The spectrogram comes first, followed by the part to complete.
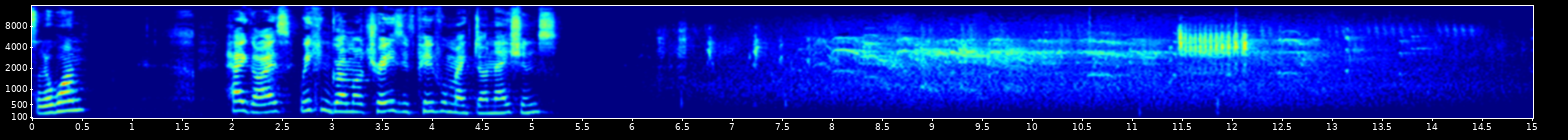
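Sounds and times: fast rattling bird trill: 6.0s - 14.4s
birds chirping and calling: 6.1s - 15.0s.

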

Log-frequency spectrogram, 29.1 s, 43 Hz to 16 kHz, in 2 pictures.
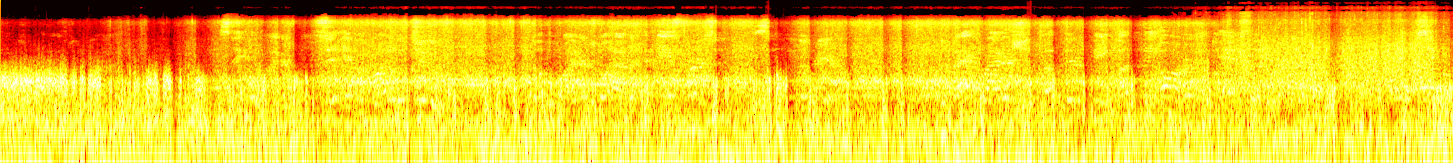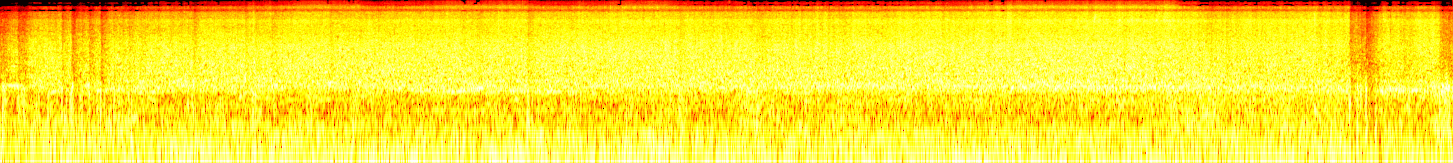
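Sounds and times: inner tube sliding rumble: 0.0s - 29.0s
wind buffeting microphone: 0.0s - 29.0s
rushing water: 1.8s - 29.0s.

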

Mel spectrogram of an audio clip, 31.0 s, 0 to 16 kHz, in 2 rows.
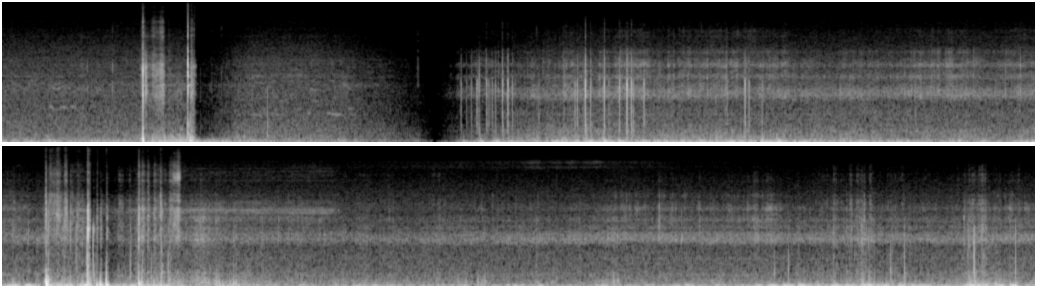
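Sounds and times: wind noise: 0.0s - 5.4s, 6.8s - 31.0s
bike tyres on dirt road: 6.5s - 31.0s
bike rattling clicks: 6.9s - 11.7s.

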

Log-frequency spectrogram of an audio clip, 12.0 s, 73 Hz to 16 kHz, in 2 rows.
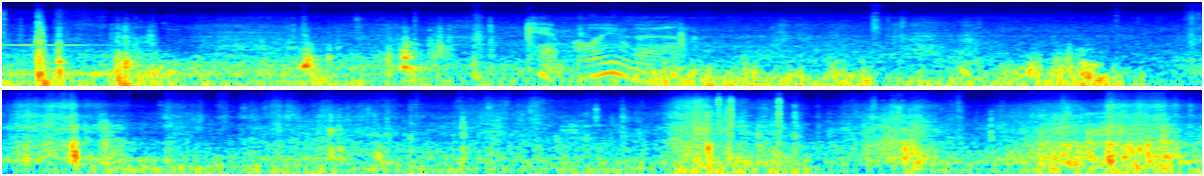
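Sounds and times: crackling and knocking in dumpster: 5.9s - 12.0s
plastic bags rustling and crinkling: 5.9s - 12.0s.

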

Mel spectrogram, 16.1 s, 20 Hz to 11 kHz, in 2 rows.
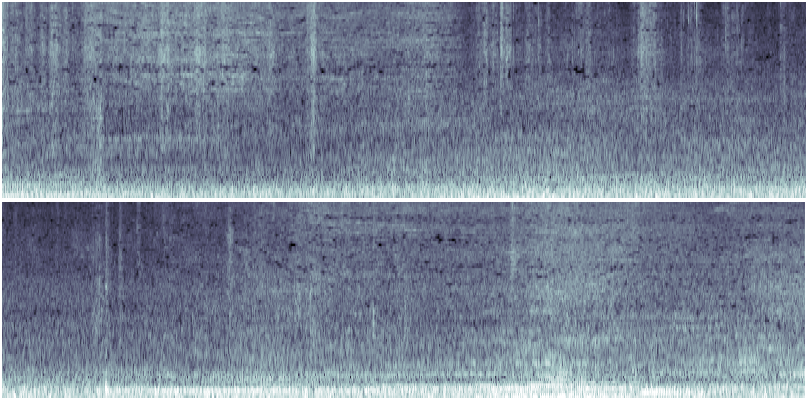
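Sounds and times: engine humming: 0.0s - 16.0s.

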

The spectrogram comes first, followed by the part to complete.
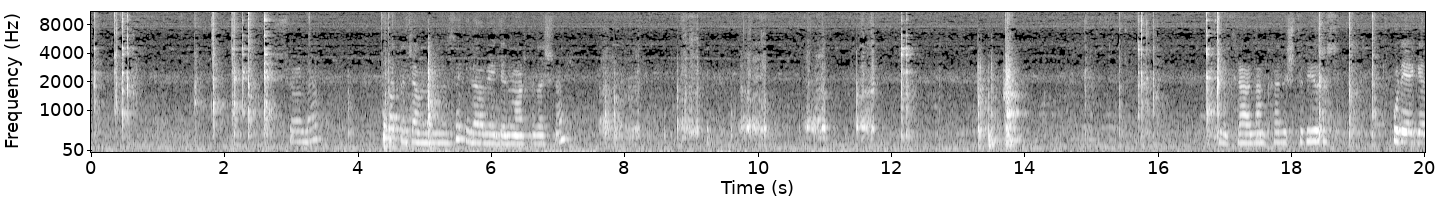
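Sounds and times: spoon scraping wooden board: 7.6s - 11.9s.

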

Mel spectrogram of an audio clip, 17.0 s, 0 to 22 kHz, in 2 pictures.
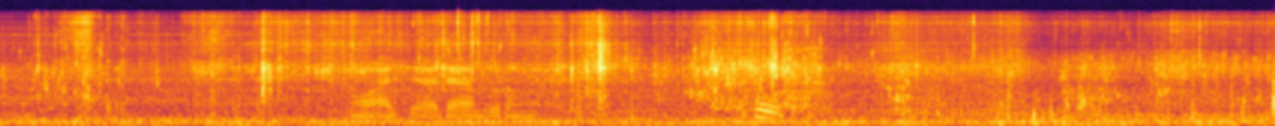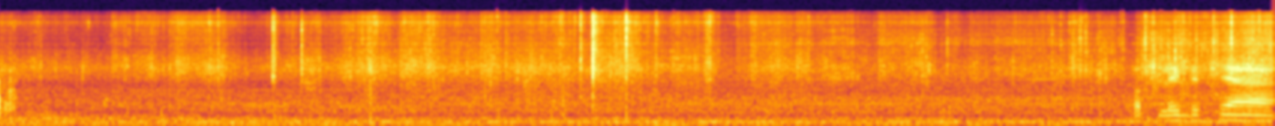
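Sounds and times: low steady rumble: 0.0s - 17.0s
footsteps in dry leaves: 1.2s - 4.4s, 7.8s - 17.0s
twigs snapping: 1.5s - 4.9s, 9.4s - 17.0s.

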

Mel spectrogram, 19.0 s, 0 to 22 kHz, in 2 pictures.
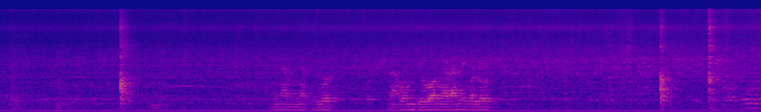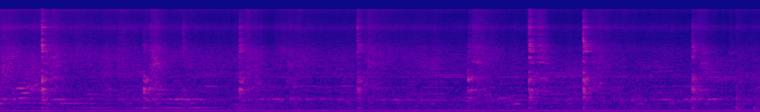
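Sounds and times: frying sizzle: 0.0s - 19.0s
metal spatula clacking on wok: 10.0s - 10.2s, 15.4s - 17.1s.

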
